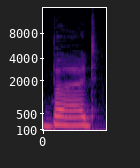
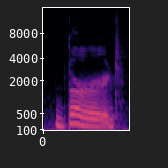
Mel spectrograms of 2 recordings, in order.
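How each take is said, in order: First: "Bird" with a long vowel and no R; Southern British "Bird", R dropped; non-rhotic. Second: "bird" with the R clearly pronounced; rhotic-accent "bird", R sounded. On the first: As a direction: leave the R silent in "Bird". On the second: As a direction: curl the tongue into the R of "bird". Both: Shown as a demonstration. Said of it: "that sounds very different".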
